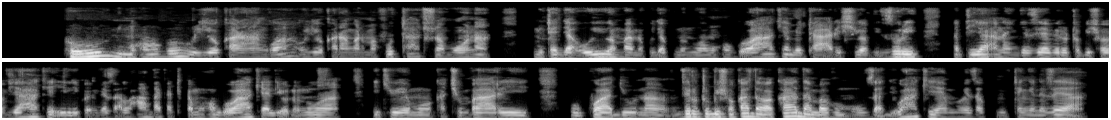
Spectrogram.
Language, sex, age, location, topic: Swahili, male, 18-24, Mombasa, agriculture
